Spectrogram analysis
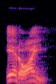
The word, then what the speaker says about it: herói: o assento da plateia também herói é uma oxítona É porque ela tem a última sílaba mais forte né o papel é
